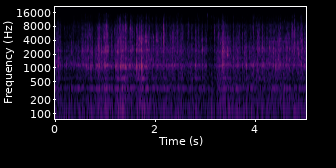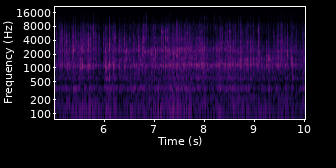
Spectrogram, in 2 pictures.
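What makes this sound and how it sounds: A thin clear rod taps, pokes and stirs a shallow tray packed with many small solid ice cubes partly covered in water, under purple light. Bright, crisp clicks and clinks overlap with steady watery swishing and trickling. There is almost no low end.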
